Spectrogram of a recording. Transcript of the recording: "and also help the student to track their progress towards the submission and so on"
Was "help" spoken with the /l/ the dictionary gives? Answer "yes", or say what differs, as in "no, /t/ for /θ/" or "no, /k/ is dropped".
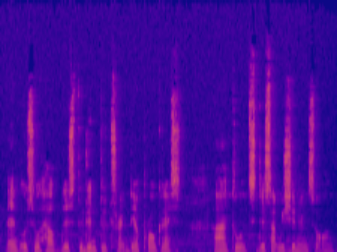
yes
